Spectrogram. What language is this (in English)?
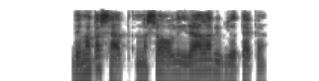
Catalan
